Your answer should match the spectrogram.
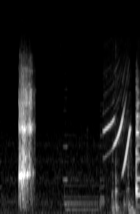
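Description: A short, loud, rough burst about a quarter second in, over soft background music, then a rising whistle-like cartoon sound effect near the end.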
